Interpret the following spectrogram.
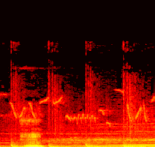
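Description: Birds chirping, short high twittering calls, with a brief low pitched sound about half a second in and a steady held tone in the second half.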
